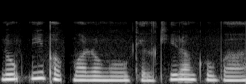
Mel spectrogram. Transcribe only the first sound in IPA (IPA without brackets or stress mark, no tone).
n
